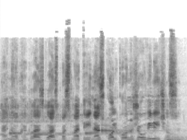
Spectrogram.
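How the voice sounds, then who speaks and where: A man's voice: very high voice, fast talker, voice pushed up. A man voicing an anxious, bossy old village mother in a folk tale, with music behind. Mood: urgent, anxious. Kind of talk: storybook character voice in a folk tale.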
